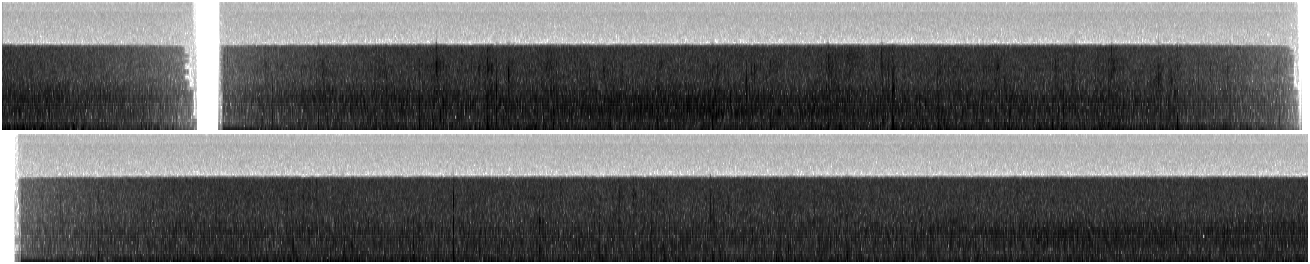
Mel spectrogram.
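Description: Footsteps on a dirt and gravel trail, the walker carrying the microphone, over a steady hiss. The sound drops out completely twice for a moment.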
